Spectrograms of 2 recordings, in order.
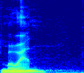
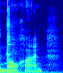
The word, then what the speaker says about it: Mohan: further on rebuttal miss moen or mohan forgive me if i've mispronounced it good morning your honors it's mohan from like han solo glad to have you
